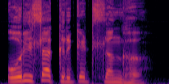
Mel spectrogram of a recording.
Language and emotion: Marathi, neutral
